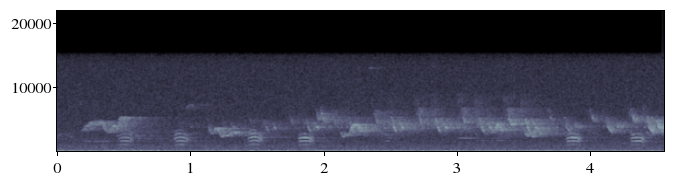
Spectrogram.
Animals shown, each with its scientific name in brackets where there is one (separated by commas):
Ovenbird (Seiurus aurocapilla), White-breasted Nuthatch (Sitta carolinensis), Red-eyed Vireo (Vireo olivaceus)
